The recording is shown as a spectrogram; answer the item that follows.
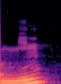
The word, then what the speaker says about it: Min: But the proper pronunciation would be just purely men or min?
